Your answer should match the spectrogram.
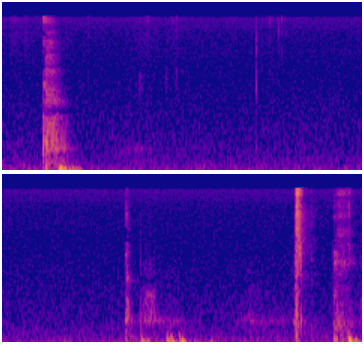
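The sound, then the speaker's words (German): A handful of sharp, abrupt hiccups arrive at irregular intervals: one early, then a long quiet pause before a quick cluster and two more near the end, clear, with no talking; they continue after the person gently pulls on their tongue to try to stop them. “Aber du siehst, hat jetzt auch nicht wirklich was geholfen.”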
